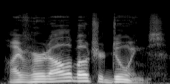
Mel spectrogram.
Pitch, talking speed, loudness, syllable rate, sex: 120 Hz, 210 wpm, -14 LUFS, 5.4 syllables/s, male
